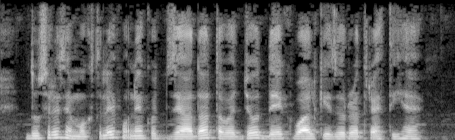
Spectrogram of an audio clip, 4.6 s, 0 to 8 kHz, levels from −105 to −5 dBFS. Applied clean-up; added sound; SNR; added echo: none; none; none; none.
